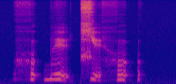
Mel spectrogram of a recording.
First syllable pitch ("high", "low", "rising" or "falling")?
high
